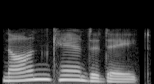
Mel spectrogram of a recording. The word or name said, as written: noncandidate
